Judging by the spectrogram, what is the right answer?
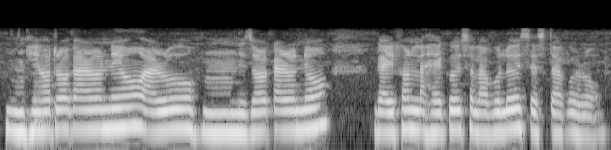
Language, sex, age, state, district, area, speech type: Assamese, female, 45-60, Assam, Jorhat, urban, spontaneous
